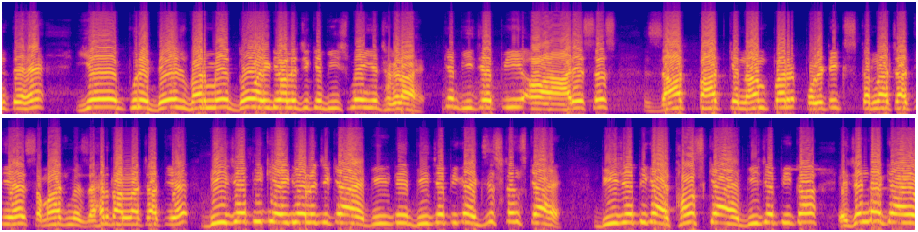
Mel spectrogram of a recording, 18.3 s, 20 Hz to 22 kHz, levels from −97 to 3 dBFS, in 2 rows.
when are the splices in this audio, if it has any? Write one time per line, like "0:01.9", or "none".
0:04.4
0:11.1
